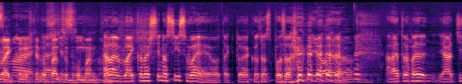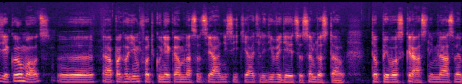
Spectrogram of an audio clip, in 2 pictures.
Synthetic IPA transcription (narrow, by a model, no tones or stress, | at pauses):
lajkonuʃnɛbofansubɦumankhɛlɛvlajkonoʃsɪno̞siːsvo̞jɛjoːt̪akt̪ojakozaspozaɾ | ʔalɛt̪oɦlɛjaːcɪɟɛkujumo̞t͡s | jaːpaɡɦo̞ɟɪmfo̞t̪kuɲɛkamnaso̞t͡sɪaːlɲiːsiːcɪaclɪɟɪvɪɟɛjt͡so̞sɛmdo̞st̪alt̪o̞pɪvo̞skɾaːsniːmnaːzvɛ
